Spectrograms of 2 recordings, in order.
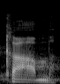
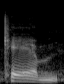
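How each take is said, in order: First: The first vowel sounds like in 'calm'. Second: The first vowel sounds like in 'cat'. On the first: This is how the other Kamala's name is said. The speaker calls it wrong. "as opposed to Com. Well, we don't like Com" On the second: This is how the prime minister's name is said. The speaker calls it right. "It's Cam, right? Cam"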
